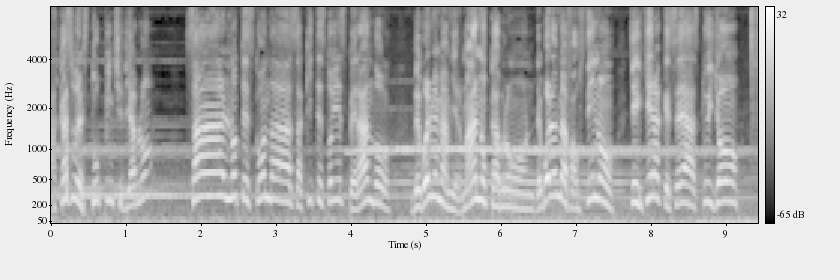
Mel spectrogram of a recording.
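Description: A man's voice: high voice, measured pace. A young man playing a frightened, cursing young Mexican man. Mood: defiant. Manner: shouting, cursing, defiant. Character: frightened young man searching for his lost brother. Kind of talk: radio drama acting. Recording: drama with loud music score.

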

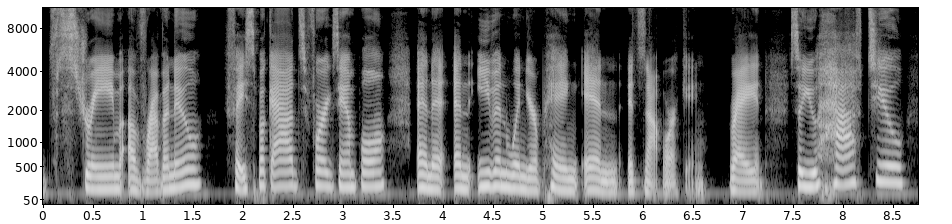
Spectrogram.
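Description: A woman's voice: lowish voice, no room sound, studio quality. A woman co-hosting a marketing podcast, talking emphatically and casually. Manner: emphatic, leans on "right?" and "you know". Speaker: podcast co-host.

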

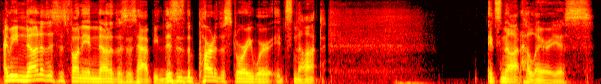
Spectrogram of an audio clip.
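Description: A man's voice: low voice, no room sound, studio quality. A man hosting a podcast, candidly telling the story of caring for his mother in a wry, conversational way. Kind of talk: personal storytelling.

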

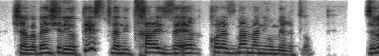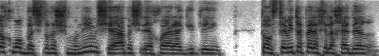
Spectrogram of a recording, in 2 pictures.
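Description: A woman's voice: mid-range voice, dry recording. Middle-aged woman, guest author on a podcast, chatty storyteller with a close, dry sound. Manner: lively storyteller, acts out quoted voices, frequent restarts. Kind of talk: casual podcast conversation.

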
